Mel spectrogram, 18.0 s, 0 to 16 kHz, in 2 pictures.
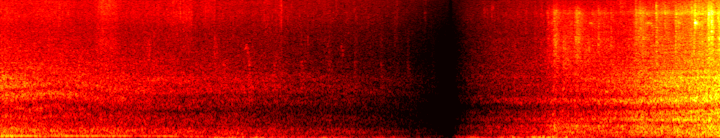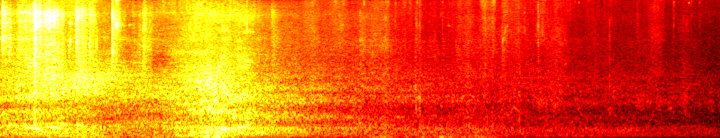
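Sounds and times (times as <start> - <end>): car towing trailer passing: 0.0 - 4.7, 5.8 - 17.2
road noise: 0.0 - 5.2, 5.8 - 18.0
clattering ticks: 6.8 - 15.0.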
